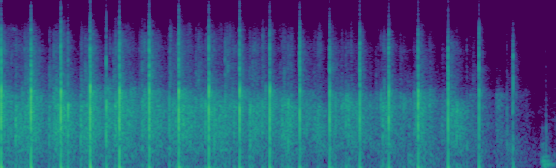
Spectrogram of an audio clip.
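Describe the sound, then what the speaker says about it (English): A school board meeting audience claps in a steady, evenly spaced rhythm of sharp individual hand claps, fairly close and distinct, fading out at the end. "Please join me in a round of applause."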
